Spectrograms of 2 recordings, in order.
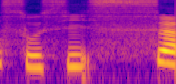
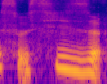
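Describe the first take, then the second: First: SAUCISSE in syllables, final SSE drawn out; teacher isolating the end of SAUCISSE; last syllable stressed. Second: SAUCISSE wrongly said with a final Z sound; mispronounced with Z. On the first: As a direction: separate SAUCISSE and land on the closing S sound. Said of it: "Et à la toute fin". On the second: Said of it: "parce que sinon, ça ferait". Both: Shown as a demonstration.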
